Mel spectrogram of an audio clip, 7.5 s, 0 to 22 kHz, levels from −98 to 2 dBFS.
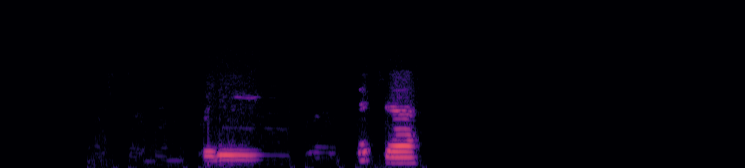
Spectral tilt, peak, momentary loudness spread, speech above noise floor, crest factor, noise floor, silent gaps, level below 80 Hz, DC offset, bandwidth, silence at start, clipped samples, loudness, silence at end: -6.5 dB/octave; -30 dBFS; 16 LU; 40 dB; 22 dB; -83 dBFS; 2.94-3.05 s, 3.44-3.55 s; under -90 dBFS; under 0.1%; 6.6 kHz; 2.05 s; under 0.1%; -45 LUFS; 3.3 s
